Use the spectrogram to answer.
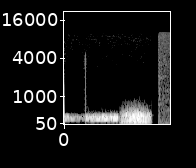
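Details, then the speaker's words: Pediatric cardiac auscultation teaching: a pericardial friction rub, likened to hair rubbed between two fingers. It may indicate pericardial effusion or develop after pericardiotomy. "some other abnormal heart sounds you may want to be aware of is a paracardial friction rub this may sound sort of like if you took a piece of hair and rubbed it between two fingers and listened to"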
